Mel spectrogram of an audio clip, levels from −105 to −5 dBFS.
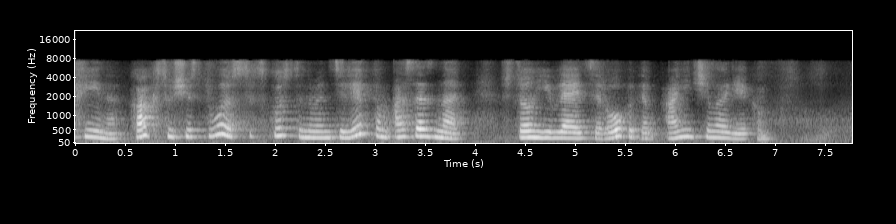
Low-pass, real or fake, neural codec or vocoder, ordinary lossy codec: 7.2 kHz; fake; codec, 24 kHz, 0.5 kbps, DualCodec; AAC, 32 kbps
